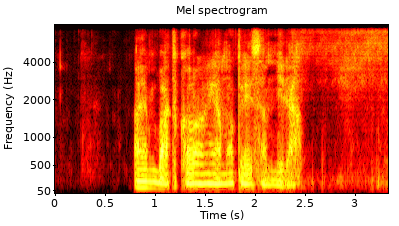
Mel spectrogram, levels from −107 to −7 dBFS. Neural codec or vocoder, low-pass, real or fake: codec, 16 kHz, 4.8 kbps, FACodec; 7.2 kHz; fake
